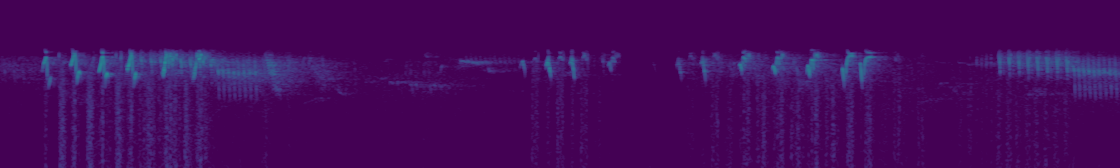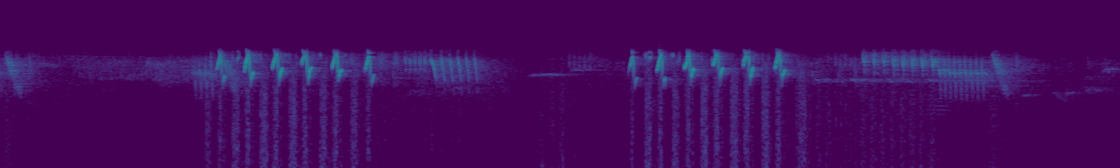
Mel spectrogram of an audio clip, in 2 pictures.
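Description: A songbird singing: repeated phrases of fast, high chirping trills, each one to three seconds long, coming every few seconds.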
